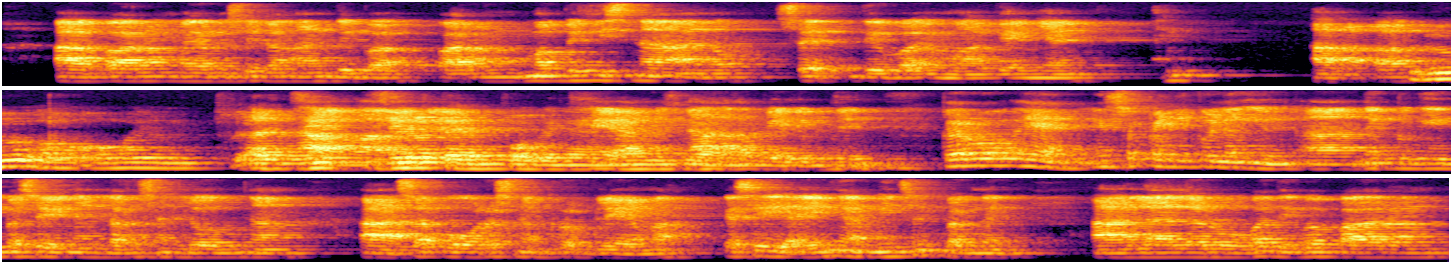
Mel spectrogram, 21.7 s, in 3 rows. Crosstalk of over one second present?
Yes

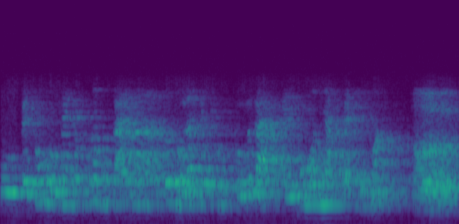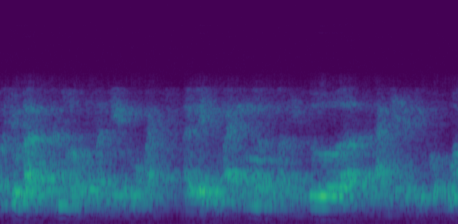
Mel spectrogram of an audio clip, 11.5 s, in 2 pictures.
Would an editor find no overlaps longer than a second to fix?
Yes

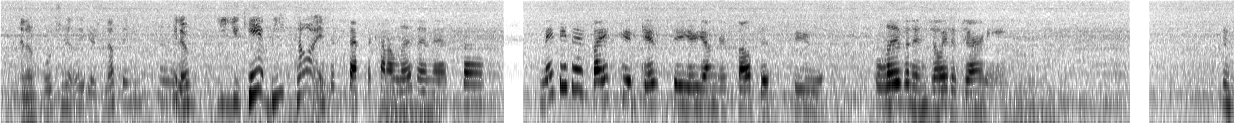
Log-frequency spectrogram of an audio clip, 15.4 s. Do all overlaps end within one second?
Yes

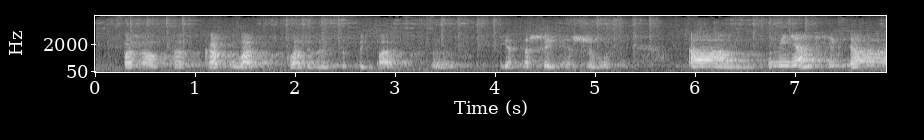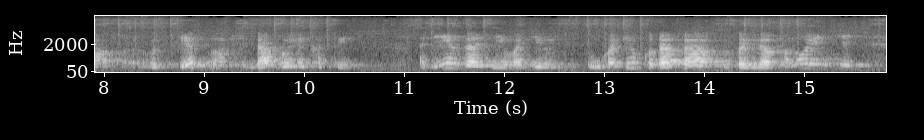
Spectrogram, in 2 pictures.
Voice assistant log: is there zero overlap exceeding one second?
Yes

